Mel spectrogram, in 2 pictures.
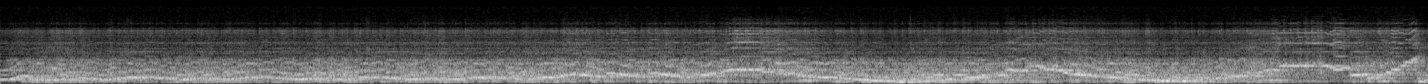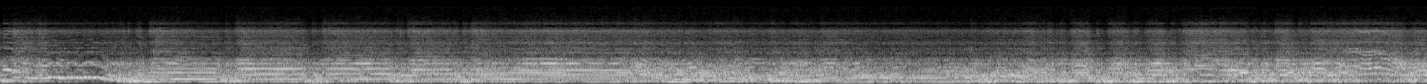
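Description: Electric guitar in a live rock concert recording, playing fast runs that sweep up and down in pitch, with little clear drumming behind it.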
